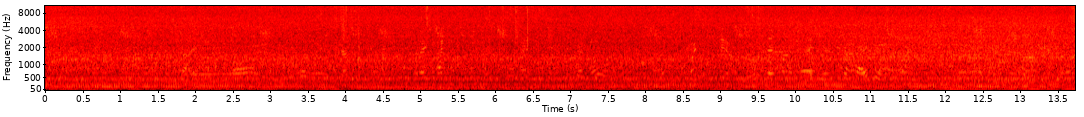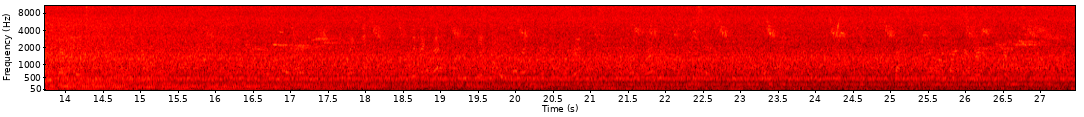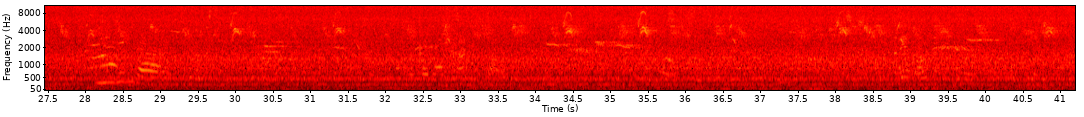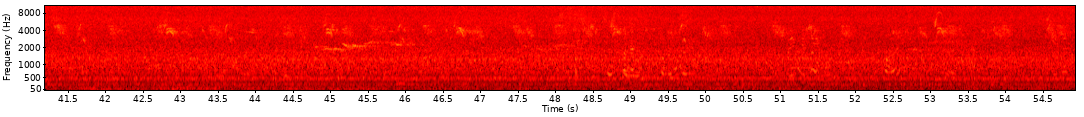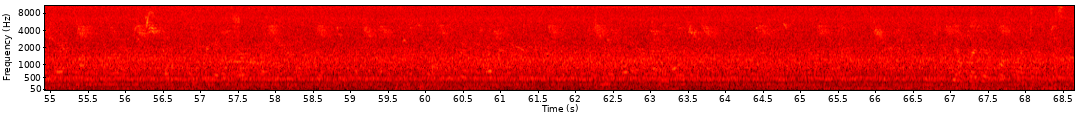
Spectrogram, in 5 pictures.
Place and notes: Prinzessinnengarten Moritzplatz, Prinzenstraße, Berlin - colony of bees
Prinzessinnengarten Berlin, suddenly a colony of bees appeared in the garden, gathering just above me in a tree.
(Sony PCM D50)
